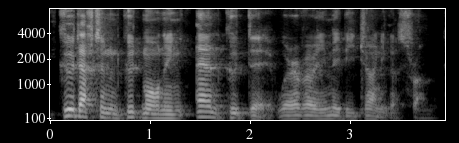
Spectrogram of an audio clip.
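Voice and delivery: big broadcast hello; announcer greeting. Acted. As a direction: boom it out like a radio host opening the show. Host's grand show opening greeting.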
